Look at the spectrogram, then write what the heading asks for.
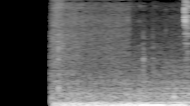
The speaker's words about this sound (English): I'm in my car while I'm doing this, so I do apologize if you hear some engine revving or me honking the horn in the middle of this, because I am on my way to the academy.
